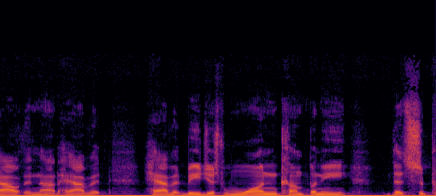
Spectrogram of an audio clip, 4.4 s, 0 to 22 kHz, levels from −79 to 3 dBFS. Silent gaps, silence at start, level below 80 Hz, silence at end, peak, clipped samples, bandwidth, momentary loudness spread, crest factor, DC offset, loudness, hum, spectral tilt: none; 0 s; -54 dBFS; 0 s; -10 dBFS; under 0.1%; 16 kHz; 12 LU; 20 dB; 9%; -27 LUFS; none; -3.5 dB/octave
